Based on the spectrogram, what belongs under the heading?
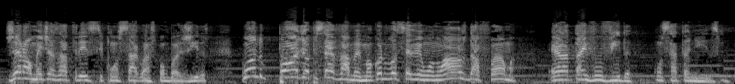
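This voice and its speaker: Woman preacher giving a testimony: very gravelly, bright and forceful voice, emphatic, soft music underneath. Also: medium pitch, animated, fast talker. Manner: emphatic, often addressing listeners as brothers.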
